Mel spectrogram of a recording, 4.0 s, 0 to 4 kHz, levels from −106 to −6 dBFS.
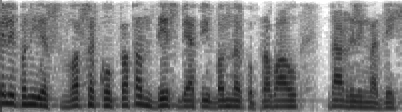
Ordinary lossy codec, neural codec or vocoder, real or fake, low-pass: Opus, 32 kbps; none; real; 3.6 kHz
